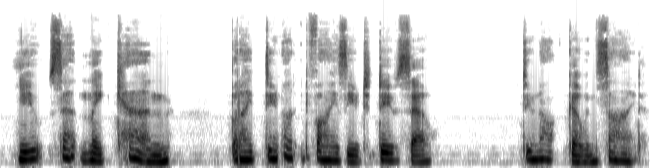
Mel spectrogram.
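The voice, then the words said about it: Sad young girl's voice. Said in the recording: “in a sad voice.”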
